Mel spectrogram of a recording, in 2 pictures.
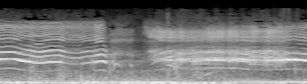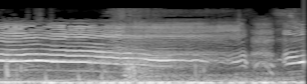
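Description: High-pitched wavering cries: a short run of them, then one long cry held for about three seconds, then short rising-and-falling cries near the end.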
